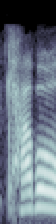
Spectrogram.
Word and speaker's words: Cabell: It's actually Cabell, like it rhymes with Scrabble.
